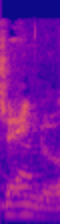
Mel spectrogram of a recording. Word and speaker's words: Django: the django the gender django the d is silent oh god that's a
